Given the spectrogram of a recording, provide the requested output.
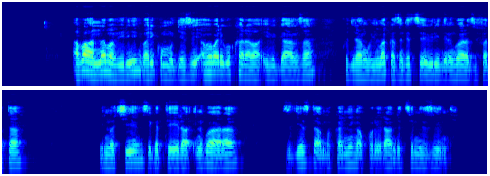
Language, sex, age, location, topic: Kinyarwanda, male, 25-35, Huye, health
